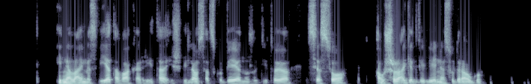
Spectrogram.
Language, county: Lithuanian, Vilnius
